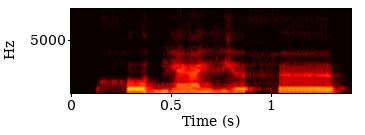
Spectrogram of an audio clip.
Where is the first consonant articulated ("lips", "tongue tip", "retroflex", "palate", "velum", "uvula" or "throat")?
throat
